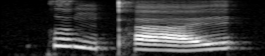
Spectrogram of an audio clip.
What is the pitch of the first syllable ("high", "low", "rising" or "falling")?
falling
